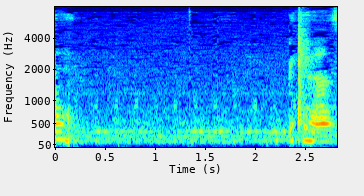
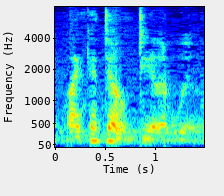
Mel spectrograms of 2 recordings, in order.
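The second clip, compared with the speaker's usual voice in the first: usual speaking voice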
